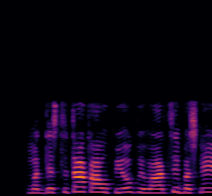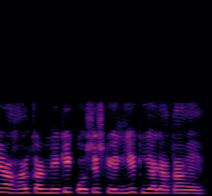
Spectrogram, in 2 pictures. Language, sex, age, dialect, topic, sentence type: Hindi, male, 18-24, Kanauji Braj Bhasha, banking, statement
